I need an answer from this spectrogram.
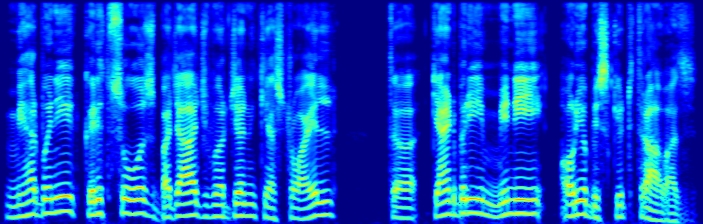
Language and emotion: Kashmiri, neutral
